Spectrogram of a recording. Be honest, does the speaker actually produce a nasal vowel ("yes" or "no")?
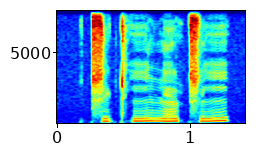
yes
